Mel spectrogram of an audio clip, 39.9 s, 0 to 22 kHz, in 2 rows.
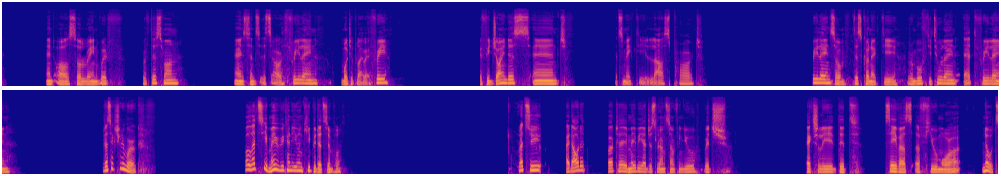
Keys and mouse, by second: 1.4 click, 6.4 click, 7.9 click, 9.6 drag, 12.1 Tab, 13.6 shift+click, 14.2 2, 15.7 click, 19.2 click, 20.7 click, 21.4 Tab, 21.8 click, 22.0 click, 23.0 click, 23.4 click, 24.4 Tab, 24.6 click, 24.9 click, 25.7 click, 28.6 click, 29.8 click.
